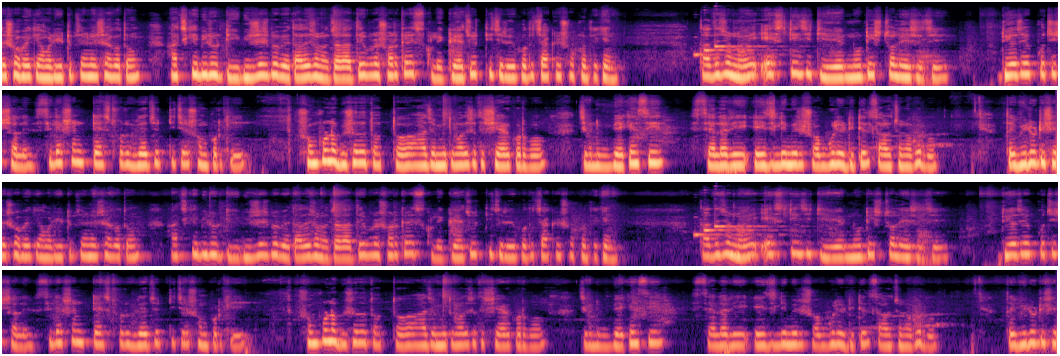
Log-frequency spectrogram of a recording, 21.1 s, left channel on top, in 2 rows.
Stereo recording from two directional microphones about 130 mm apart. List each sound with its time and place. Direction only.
0.0 s speech: 65° left (ahead or behind)
1.6 s speech: 75° left (ahead or behind); by 6.1 s 45° left (ahead or behind)
7.2 s speech: 30° left (ahead or behind)
7.5 s speech: 40° left (ahead or behind)
10.0 s speech: 35° left (ahead or behind)
13.4 s speech: 45° left (ahead or behind)
20.3 s speech: 55° left (ahead or behind)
